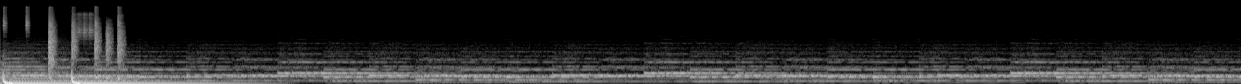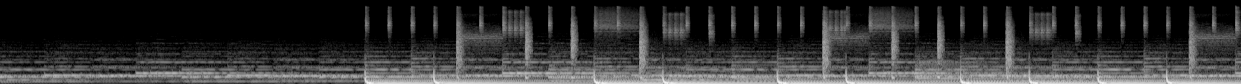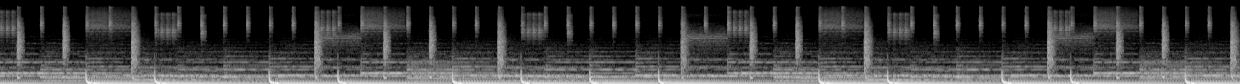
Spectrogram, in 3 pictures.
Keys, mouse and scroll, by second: 0.4 scroll down 1, 1.5 ctrl+click, 2.0 ctrl+click, 3.3 ctrl+click, 3.8 ctrl+click, 6.3 ctrl+click, 6.7 click, 8.7 ctrl+click, 9.2 alt+scroll up 2, 10.0 ctrl+click, 10.3 click, 12.1 click, 13.3 scroll down 1, 13.8-14.3 scroll up 1, 14.5 scroll up 1, 15.2 scroll down 1, 15.5 scroll up 1, 16.3 ctrl+click, 17.4-18.3 alt+scroll down 2, 18.8 click, 20.6 click, 21.0 scroll up 1, 21.3 scroll down 1, 22.9 click, 29.9 click, 35.4 Escape, 36.1 click.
